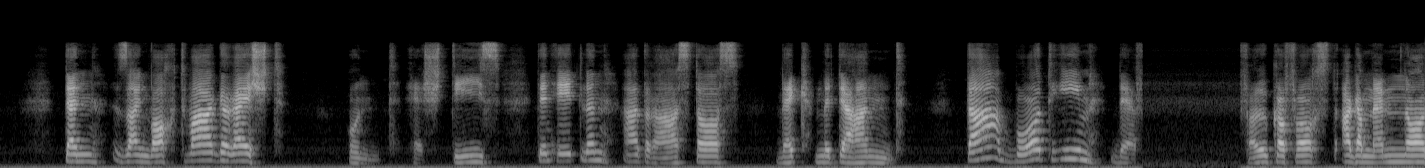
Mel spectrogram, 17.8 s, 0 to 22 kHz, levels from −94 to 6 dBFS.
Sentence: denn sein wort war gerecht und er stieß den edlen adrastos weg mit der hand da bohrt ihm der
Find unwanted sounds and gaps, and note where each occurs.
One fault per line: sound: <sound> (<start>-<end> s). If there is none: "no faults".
no faults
